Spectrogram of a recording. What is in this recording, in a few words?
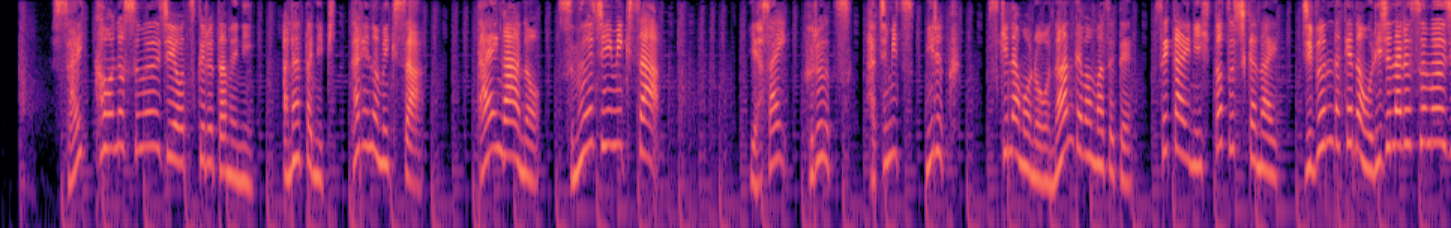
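Japanese Commercial Upbeat; GoLocalise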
